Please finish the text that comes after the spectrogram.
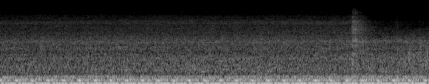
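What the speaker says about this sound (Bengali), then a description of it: "Toy train." Darjeeling toy train idling at Rongtong station, a steady low rumbling engine throb with a regular pulsing beat, moderately loud and continuous, a brief hiss near the end.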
